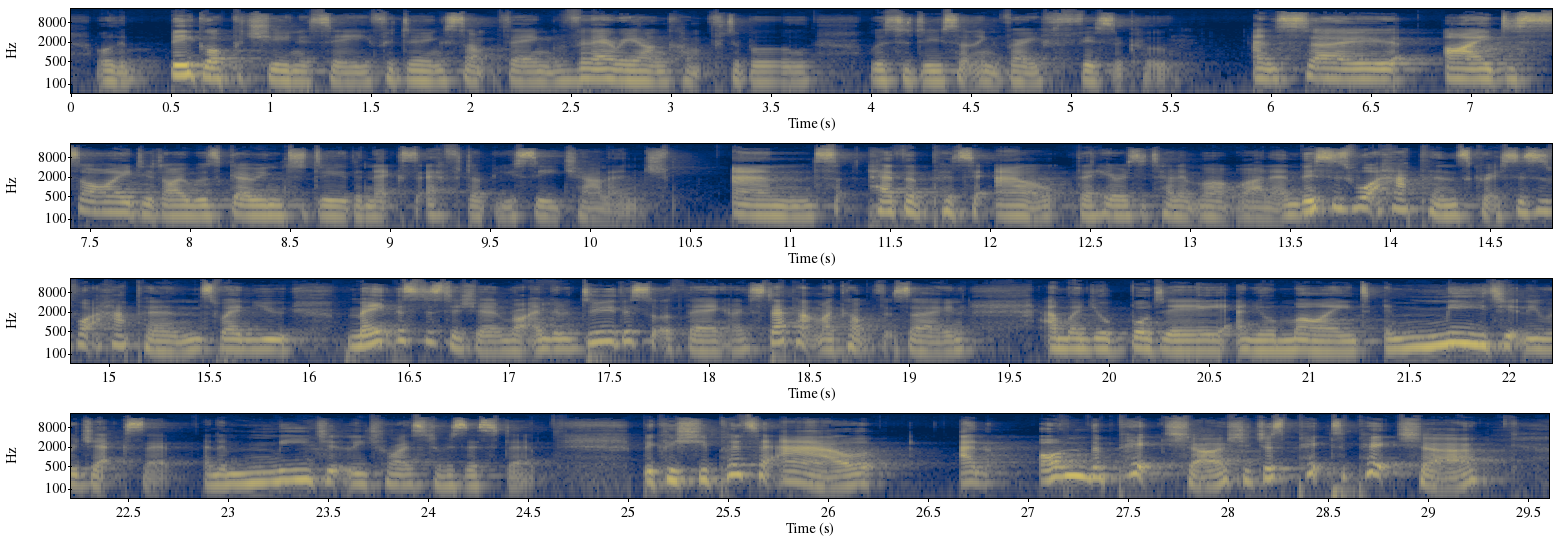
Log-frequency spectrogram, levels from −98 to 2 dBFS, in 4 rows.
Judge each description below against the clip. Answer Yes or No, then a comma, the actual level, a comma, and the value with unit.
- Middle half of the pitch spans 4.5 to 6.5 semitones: Yes, average, 5.1 semitones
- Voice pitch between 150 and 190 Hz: No, medium, 140 Hz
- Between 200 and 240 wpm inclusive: Yes, fast, 205 wpm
